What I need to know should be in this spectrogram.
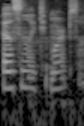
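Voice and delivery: fast soft whispered aside; whispering. Real, not acted. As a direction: whisper it quickly.

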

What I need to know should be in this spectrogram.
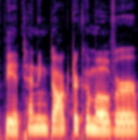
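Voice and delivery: normal talking voice

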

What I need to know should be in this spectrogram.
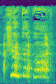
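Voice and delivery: loud, high-pitched mimicked holler; imitated TV yelling. Driscoll yelling at the Bruins game, high imitated holler. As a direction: yell it high like a worked-up fan. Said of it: "he's, like, yelling at the T V".

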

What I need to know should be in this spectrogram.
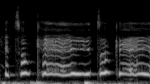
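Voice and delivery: high, restrained mock soothing; reactions held back. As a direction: comfort a child while hiding horror. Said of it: "holding all my reactions back".

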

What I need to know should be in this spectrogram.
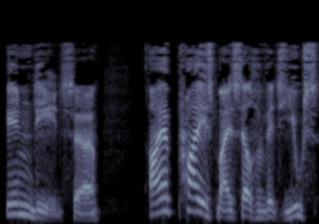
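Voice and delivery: deferential butler, formal. Acted. Butler explaining the burning shrubbery to Vimes, deferential. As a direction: report formally, stretching the aside "I suspect".

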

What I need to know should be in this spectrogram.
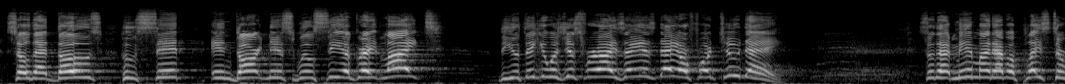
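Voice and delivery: a preacher rising to his climax, loud and high; preaching at full force. Real, not acted. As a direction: build and shout it to the rafters.

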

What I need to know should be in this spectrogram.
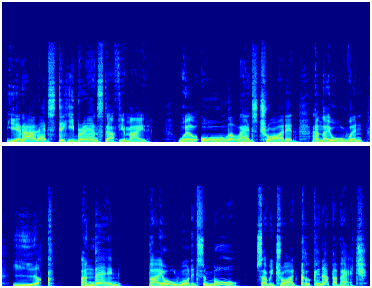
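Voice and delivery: Australian character voice, key words drawn out; cheerful Australian jailer, recounting. Acted. Jailer recounts cooking experiments to Rincewind, cheerful Australian voice. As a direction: tell the tale with relish, stretching words.

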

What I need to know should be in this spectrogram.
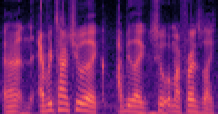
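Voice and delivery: ordinary talk, nothing marked

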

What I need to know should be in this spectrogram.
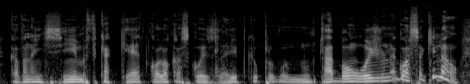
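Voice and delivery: imitated low, quiet warning; lightly voiced caution, kept low and soft; Valentino's warning. Valentino warns the new guy the show is going badly, low and quiet. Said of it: "O Valentino falou".

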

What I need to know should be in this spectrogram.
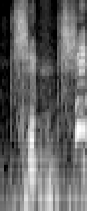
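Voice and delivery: whispered chick chick reload; reloading sound. Pretend. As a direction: click the gun like reloading.

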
